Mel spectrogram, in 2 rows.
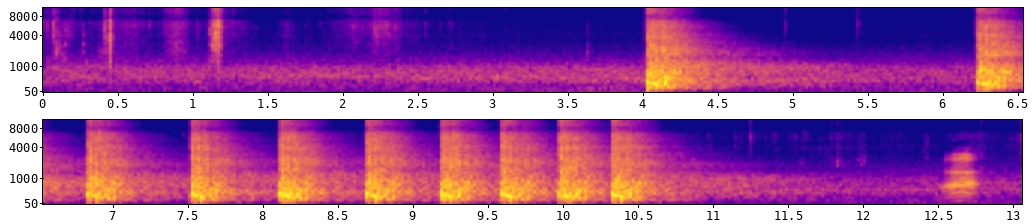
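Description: Pistol shots from a Rock Island TCM firing 9mm rounds, one isolated shot followed after a pause by a rapid string of about nine sharp, loud reports with brief ringing decay, plus faint handling noises before.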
